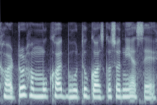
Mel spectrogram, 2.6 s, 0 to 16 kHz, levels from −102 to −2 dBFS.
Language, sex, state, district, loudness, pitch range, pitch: Assamese, female, Assam, Kamrup Metropolitan, -17 LUFS, 205-225 Hz, 215 Hz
